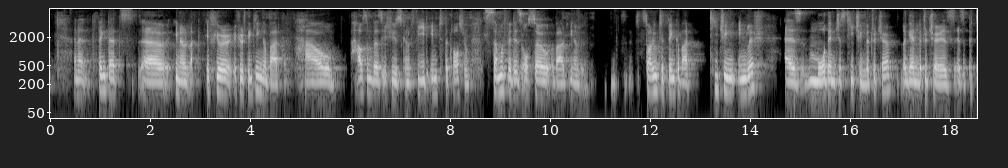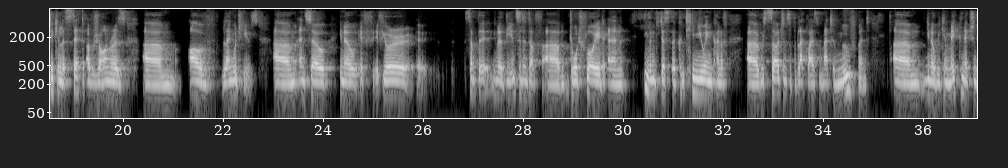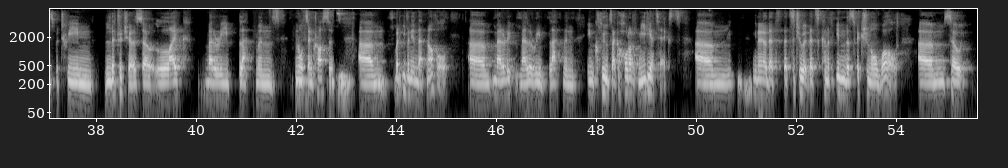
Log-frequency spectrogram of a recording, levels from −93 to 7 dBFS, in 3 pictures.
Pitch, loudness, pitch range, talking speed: 115 Hz, -16 LUFS, 105-155 Hz, 150 wpm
